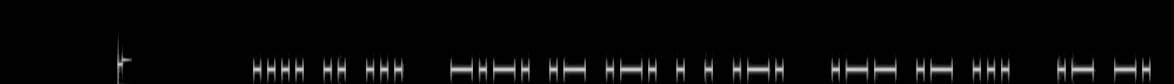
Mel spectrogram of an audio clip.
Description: Morse code, heard as a keyed tone, about 17 wpm, 700 Hz. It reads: HIS CAREER WAS AN
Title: Sentences from Top 1000 Words - Review Part 6 - 17wpm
